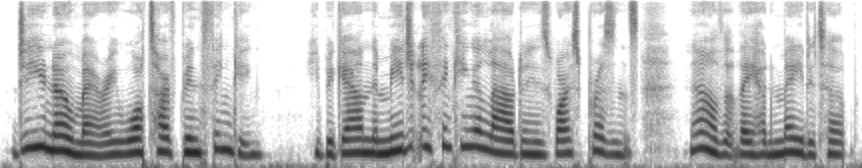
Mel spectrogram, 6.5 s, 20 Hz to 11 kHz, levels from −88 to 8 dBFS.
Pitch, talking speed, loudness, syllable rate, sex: 235 Hz, 225 wpm, -16 LUFS, 6.6 syllables/s, female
